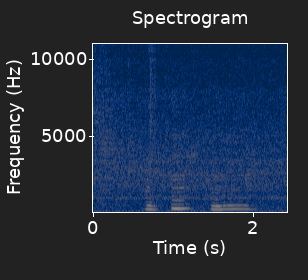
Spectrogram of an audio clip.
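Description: A woman humming a tune with closed lips: three short notes starting about a third of the way in, the last held longest and rising slightly in pitch.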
